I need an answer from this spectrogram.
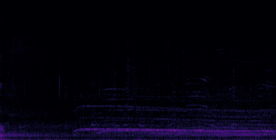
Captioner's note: audience cheers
